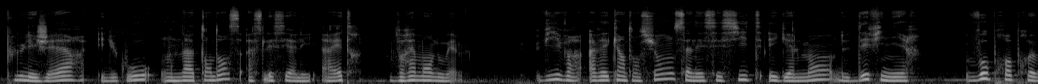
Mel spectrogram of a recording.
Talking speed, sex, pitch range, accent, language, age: 150 wpm, female, 170-200 Hz, French, French, 20-39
